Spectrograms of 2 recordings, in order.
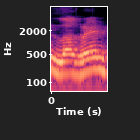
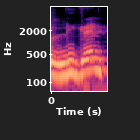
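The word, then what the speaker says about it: Legrand: ये भी लाग्रैंड के यूज कर रहे हैं। जनरली लोग इसको लीग्रैंड प्रोनाउंस करते हैं, बट एज यू कैन सी इट इज लाग्रैंड।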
